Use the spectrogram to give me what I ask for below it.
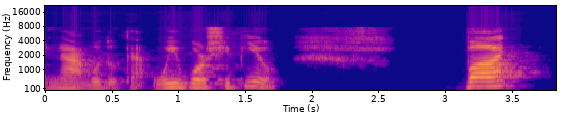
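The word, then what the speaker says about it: نعبد: it's very interesting because I can say and then I do we worship you or Nabu dukkha we worship you which will be the correct way to say na budu that we worship you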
